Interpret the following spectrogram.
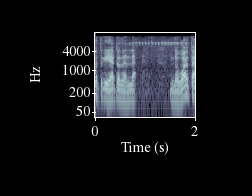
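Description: A man speaking Tamil. In a short pause, a little under a second in, a cricket's high, rapidly pulsed trill is heard for about half a second before he speaks again.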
